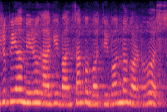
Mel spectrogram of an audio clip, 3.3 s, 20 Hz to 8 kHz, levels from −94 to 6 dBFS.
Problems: continuous background conversations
